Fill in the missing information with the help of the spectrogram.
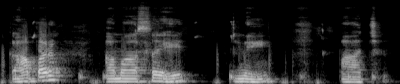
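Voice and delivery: word by word, long gaps between words; slow dictation. Shown as a demonstration. Teacher dictating a heading to pupils, slow dictation. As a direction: dictate slowly with a pause after each word.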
